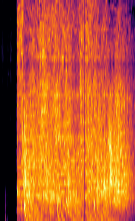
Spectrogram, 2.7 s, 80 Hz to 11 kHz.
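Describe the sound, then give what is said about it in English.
A spaceship is struck by weapons fire from an enemy cruiser. A brief click is followed by a loud, sustained crashing roar that holds steady, then eases slightly at the end. “Klingon cruiser approaching. It shoots at them. Shields are down to 60%.”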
